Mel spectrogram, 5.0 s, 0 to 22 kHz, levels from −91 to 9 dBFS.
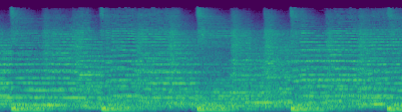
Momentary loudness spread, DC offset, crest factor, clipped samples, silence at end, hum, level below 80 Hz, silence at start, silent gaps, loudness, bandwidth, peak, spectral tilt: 2 LU; under 0.1%; 12 dB; under 0.1%; 0 s; none; -40 dBFS; 0 s; none; -15 LUFS; 17 kHz; -2 dBFS; -4.5 dB/octave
